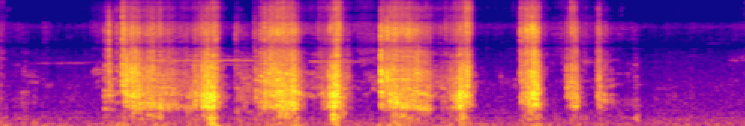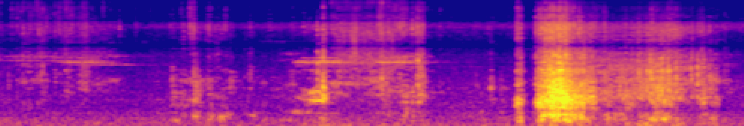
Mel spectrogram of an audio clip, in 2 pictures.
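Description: Steel hoe scraping through wet, freshly mixed concrete on the floor and into a steel pan, in rough scraping strokes separated by pauses, with a sharp knock about four and a half seconds in.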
